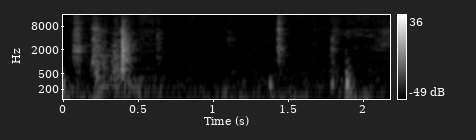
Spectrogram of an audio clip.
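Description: A handful of short, sharp clicks and knocks over faint room noise, the loudest right at the start and a little later, with a couple more near the end.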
